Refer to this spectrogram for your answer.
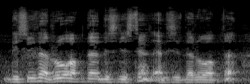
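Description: Male chemistry tutor, halting delivery full of fillers, average pitch, light background hiss. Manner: halting, many uh fillers, pointing at a diagram. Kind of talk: explaining a solved problem on a board.

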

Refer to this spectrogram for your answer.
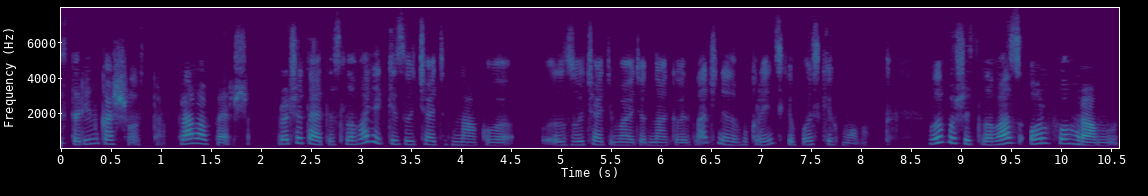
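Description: A woman teacher giving a video lesson to schoolchildren, dictating words slowly and explaining rules in a clear, instructive way. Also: mid-range voice, dry recording. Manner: slow, syllable-by-syllable dictation of words. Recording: dry, muffled lo-fi recording.

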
